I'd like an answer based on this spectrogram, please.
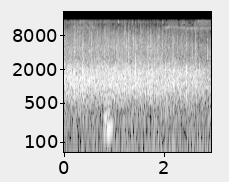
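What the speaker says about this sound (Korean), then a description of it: "믿으면 박수야" Korean church congregation claps together during a sermon, a fairly faint but dense rush of hands with some distinct individual claps, lasting about three seconds; a brief voice surfaces under it early on.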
